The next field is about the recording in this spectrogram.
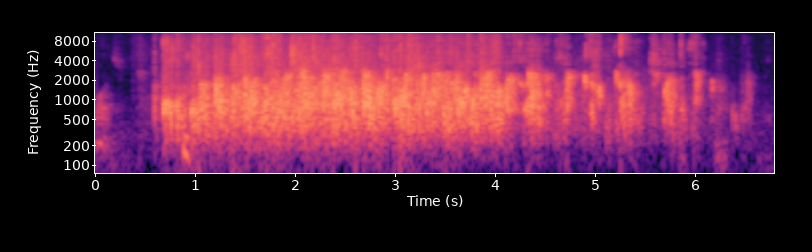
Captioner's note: applause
